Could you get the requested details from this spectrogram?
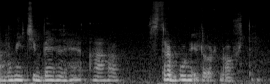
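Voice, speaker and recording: A woman talks at medium pitch and a fairly slow pace. Noticeable background noise is present. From Romania, Bihor county. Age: 50s. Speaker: folk artisan, egg decorator. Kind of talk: interview.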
